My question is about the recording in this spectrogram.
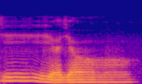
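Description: A man singing a Dao pa dung folk song alone, in a chanting style, drawing out a long note that drops to a lower held pitch about a second in, then cut off abruptly at the end.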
